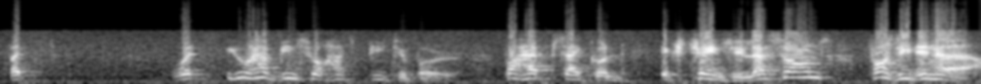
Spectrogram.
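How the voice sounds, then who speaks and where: An actor playing a suave, effusive French tutor with a French accent in a 1940s radio sitcom, in broken English sprinkled with French. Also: male voice, on the high side, very animated, moderate pace. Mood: eager, persuasive. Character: suave, eager French language tutor, flattering and excitable. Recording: dull, noisy old radio broadcast.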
